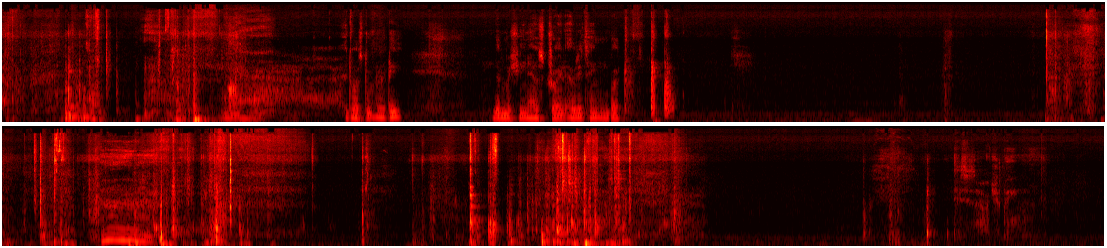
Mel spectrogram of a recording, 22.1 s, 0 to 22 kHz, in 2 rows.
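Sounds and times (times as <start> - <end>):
rattling clattering handling noises: 15.2 - 17.9.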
